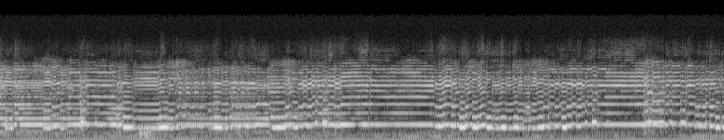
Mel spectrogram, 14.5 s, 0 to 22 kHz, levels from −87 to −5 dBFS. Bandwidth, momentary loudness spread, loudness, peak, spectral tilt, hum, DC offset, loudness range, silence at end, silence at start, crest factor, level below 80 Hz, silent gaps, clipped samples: 14.5 kHz; 4 LU; -22 LUFS; -10 dBFS; -4.5 dB/octave; none; 0.6%; 1 LU; 0 s; 0 s; 12 dB; -48 dBFS; none; under 0.1%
